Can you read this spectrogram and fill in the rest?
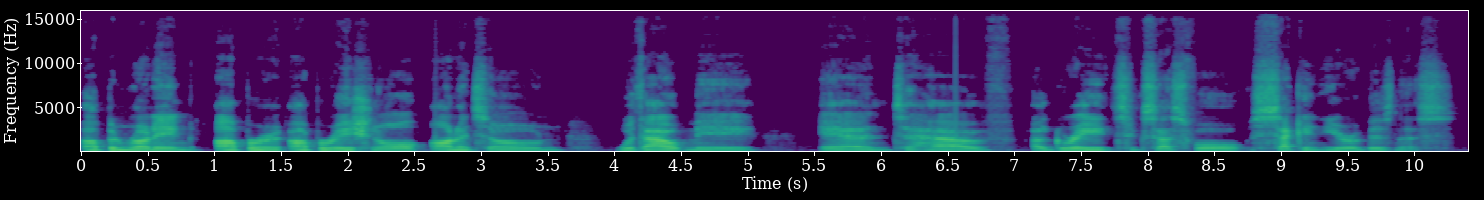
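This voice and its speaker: Young male streamer, very low soft voice, relaxed low-energy delivery. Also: slow. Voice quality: soft-spoken. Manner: tired, low-energy, laid-back. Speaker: live stream host. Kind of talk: casual live stream chat reading viewer comments.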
